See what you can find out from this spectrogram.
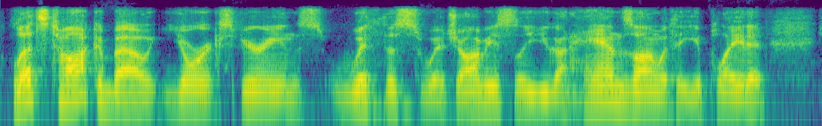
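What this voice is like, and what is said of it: Hoarse, strained voice. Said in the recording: “I'm losing my voice. So excited for you, I'm losing my voice.”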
